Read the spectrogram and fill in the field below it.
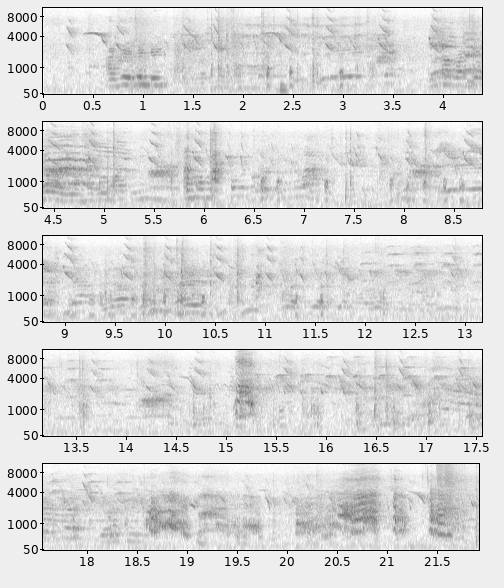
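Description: Free-range native chickens cluck and squawk throughout, a busy overlapping chorus of hens close by on a Bangladeshi farm, with scattered sharper calls and a steady farmyard bustle.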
